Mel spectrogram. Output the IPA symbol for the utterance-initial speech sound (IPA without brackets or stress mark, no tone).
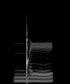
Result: ŋ͡ǃ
